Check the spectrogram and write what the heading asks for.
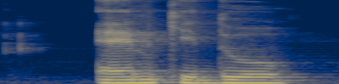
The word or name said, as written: ENKIDU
